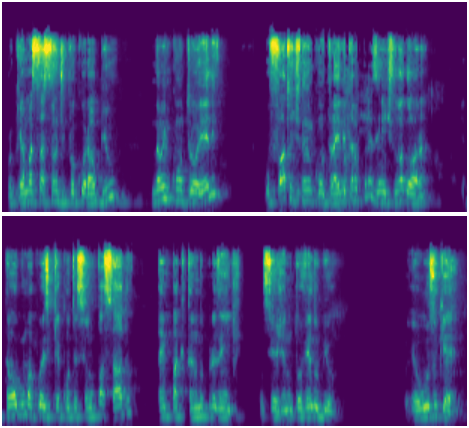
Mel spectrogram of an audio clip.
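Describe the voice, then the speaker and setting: In a church classroom, a man with a Brazilian Portuguese accent teaches an English lesson, slowly drawing out model phrases so students can repeat them. His voice is slightly high and somewhat mellow.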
